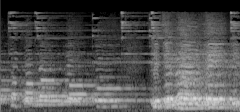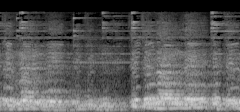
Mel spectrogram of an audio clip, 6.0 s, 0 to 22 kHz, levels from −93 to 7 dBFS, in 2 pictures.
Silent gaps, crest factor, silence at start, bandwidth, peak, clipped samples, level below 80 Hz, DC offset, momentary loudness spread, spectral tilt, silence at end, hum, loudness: none; 16 dB; 0 s; 14 kHz; -2 dBFS; under 0.1%; -56 dBFS; under 0.1%; 10 LU; -5 dB/octave; 0 s; none; -18 LUFS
